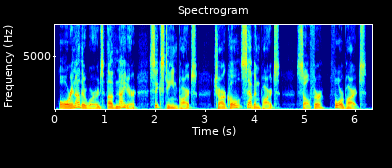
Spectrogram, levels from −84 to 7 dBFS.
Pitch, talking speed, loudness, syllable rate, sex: 125 Hz, 130 wpm, -16 LUFS, 3.9 syllables/s, male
